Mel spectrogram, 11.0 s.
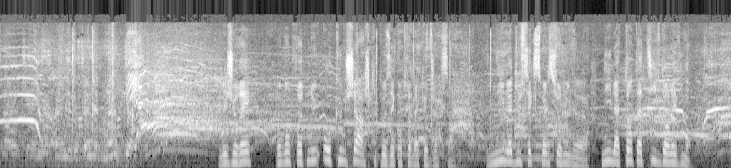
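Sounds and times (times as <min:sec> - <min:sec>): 
crowd of women cheering outside the courthouse: 0:00.0 - 0:00.8, 0:01.9 - 0:10.9
speech: 0:01.3 - 0:02.3, 0:03.3 - 0:10.5.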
